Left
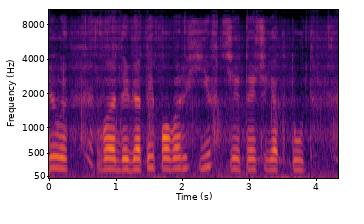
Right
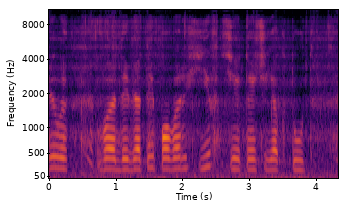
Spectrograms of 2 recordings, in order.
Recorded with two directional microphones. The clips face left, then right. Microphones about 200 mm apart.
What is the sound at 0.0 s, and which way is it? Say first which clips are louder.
Speech: left 4 dB; 15° left (ahead or behind).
